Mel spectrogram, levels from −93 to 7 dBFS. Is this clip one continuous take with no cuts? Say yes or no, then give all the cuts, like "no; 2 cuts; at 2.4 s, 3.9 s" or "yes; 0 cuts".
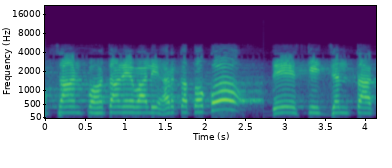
no; 1 cut; at 2.7 s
